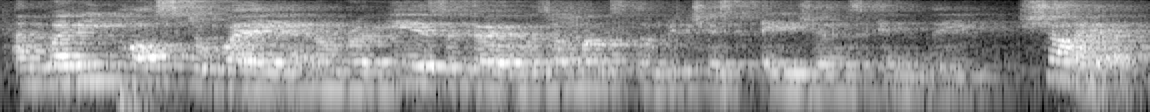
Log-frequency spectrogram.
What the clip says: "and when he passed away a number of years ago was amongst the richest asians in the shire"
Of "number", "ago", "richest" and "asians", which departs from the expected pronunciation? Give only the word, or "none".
none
